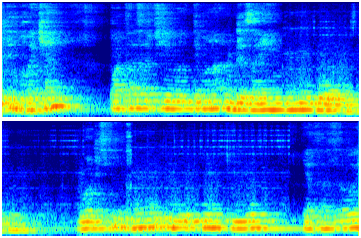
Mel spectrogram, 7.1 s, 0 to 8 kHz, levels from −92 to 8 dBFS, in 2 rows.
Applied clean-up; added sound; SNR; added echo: neural separator model SepFormer DNS4.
